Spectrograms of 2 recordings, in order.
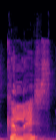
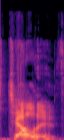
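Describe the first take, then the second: First: "Chalice" with a soft k-sound start, unsure rising; hesitant wrong try. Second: "Chalice" said CHAL-iss with a ch start, firm; settled pronunciation. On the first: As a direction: guess at "Chalice" as kuh-liss, questioning. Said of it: "forgot how to pronounce that". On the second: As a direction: land "Chalice" with a clear ch sound. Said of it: "okay, Chalice". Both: Shown as a demonstration.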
